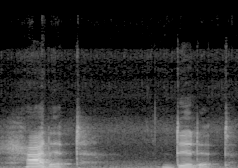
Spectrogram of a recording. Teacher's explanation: we tend to link those two words and that D jumps on to the next word it sounds almost like had dipped it's almost like the DS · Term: final D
